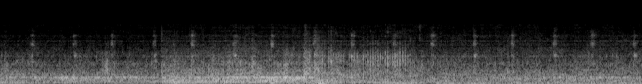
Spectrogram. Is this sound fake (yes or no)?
yes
